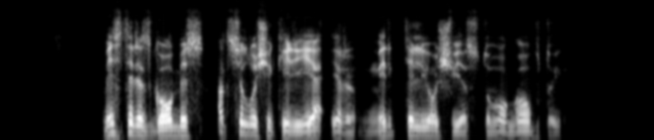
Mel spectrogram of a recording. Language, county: Lithuanian, Marijampolė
